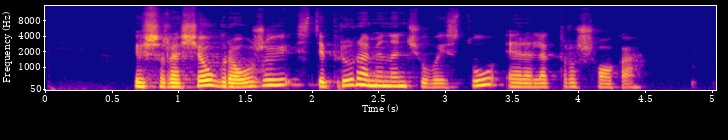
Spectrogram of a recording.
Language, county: Lithuanian, Vilnius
